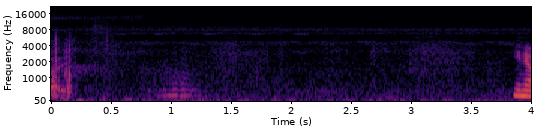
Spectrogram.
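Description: Faint, steady high-pitched insect drone in the background, with a short, faint lower buzz about a second in.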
